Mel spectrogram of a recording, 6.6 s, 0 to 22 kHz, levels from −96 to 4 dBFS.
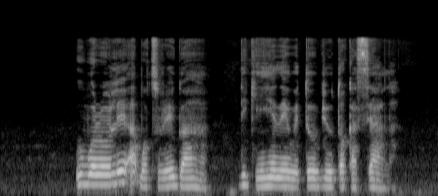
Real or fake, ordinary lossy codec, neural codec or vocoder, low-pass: real; none; none; none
